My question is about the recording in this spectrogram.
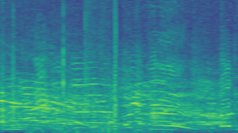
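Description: Rugby players shouting calls to each other as they run, the loudest call falling in pitch near the end, over dull thuds of feet on the grass pitch.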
